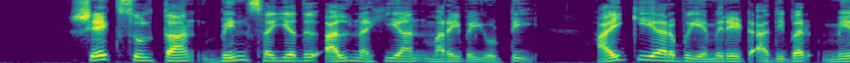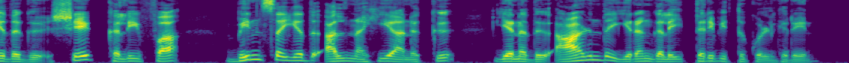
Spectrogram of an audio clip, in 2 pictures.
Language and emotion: Tamil, neutral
